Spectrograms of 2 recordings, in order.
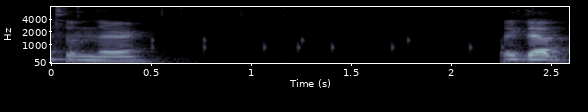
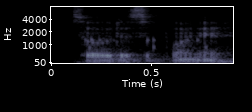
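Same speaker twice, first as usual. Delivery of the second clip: dejected; 9 dB quieter than usual. Real, not acted. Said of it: "That is so disappointing".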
